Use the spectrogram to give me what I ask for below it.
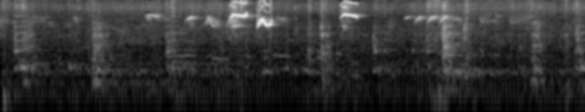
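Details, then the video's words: Cinereous tit (glatik batu) in full song: faint high whistles lead into two loud sharp piercing notes, then one more clear whistle, with soft thuds and background hiss. "Suara asli burung glatik batu"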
